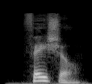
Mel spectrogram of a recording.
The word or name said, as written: facial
